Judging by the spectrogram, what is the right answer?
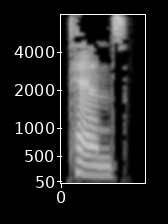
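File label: "tends", British English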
